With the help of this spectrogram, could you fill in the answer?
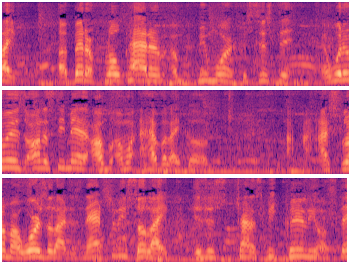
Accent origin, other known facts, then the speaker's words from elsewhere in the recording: Miami, Florida, United States; I'm from Miami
